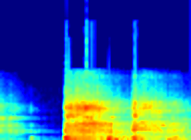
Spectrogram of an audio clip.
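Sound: cough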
